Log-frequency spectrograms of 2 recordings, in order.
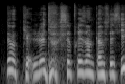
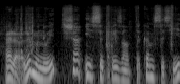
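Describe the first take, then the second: First: Giggling through the words; laughing. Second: Said in the usual way. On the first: Real, not acted. Youtubeuse montrant son oracle, en riant. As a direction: laugh as the cards slip. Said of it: "Je rigole parce que".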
